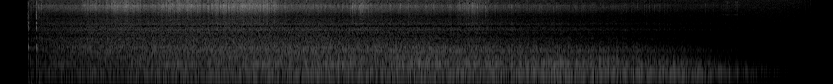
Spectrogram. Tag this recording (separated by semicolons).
FIDGETSPINNER; TABLE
